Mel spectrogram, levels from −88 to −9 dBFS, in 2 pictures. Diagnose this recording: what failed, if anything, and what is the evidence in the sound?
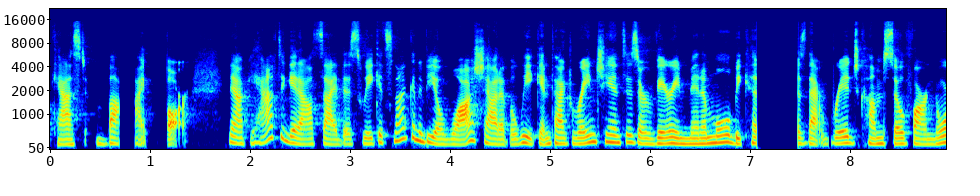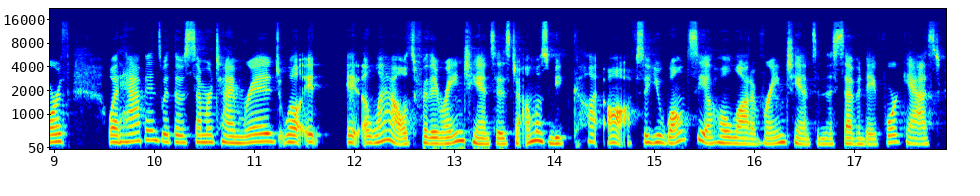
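Playback stalls sit at the playback buffer stage. The speech drops out at 0.69 s for about 164 ms, then at 7.07 s for about 417 ms, right after "chances are very minimal". The likely cause is the player running dry or its thread being blocked.

Time-compressed catch-up follows each stall. From 0.85 to 1.49 s the speech runs 1.25 times fast. From 7.48 to 10.24 s it runs 1.15 times fast, ending at "summertime ridge". Pitch stays normal. Small cross-faded cuts trim the backlog.

A filter restarted on every block shows from 12.68 to 13.51 s, between "it it allows" and "to almost be cut". A 50 Hz buzz rides on the speech and follows its level. Each block starts from zero state and adds a transient. This points to 20 ms blocks in the processing chain.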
